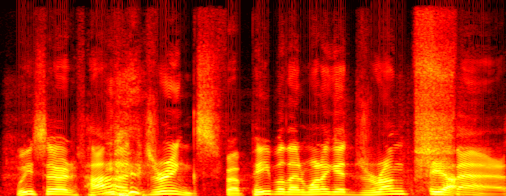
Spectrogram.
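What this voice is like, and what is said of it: Old-timey movie accent and cadence. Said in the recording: “the bartender from It's a Wonderful Life ... I don't know what that accent is ... It's old-timey movie talk ... Old-timey movie cadence”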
